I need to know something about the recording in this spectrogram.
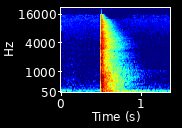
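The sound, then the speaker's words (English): A small piece of tile, knocked through the air as Kyogen was scything grass, strikes a bamboo stalk: one sharp, bright knock with a woody, ringing tail that fades over about half a second, alone against near silence. “One day, as Kyogen was scything grass, a small piece of tile was knocked through the air and struck a stalk of bamboo.”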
